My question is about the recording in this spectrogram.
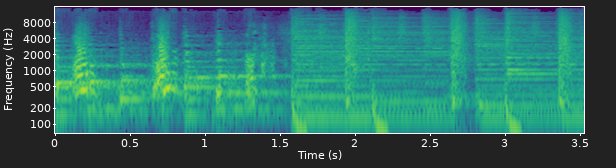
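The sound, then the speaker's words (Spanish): A dog, Luna, who is going to be a mother, barks several times in quick, sharp bursts, then lets out longer, drawn-out yelping cries. Fairly loud, with no one talking. “Me gusta cuidar a mi pela Luna, que va a ser mamá y le va a salir los hijos.”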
